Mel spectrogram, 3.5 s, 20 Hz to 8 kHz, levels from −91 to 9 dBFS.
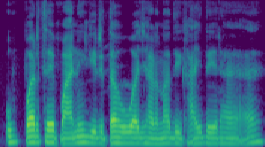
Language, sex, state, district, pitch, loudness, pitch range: Hindi, male, Chhattisgarh, Raipur, 110 Hz, -19 LUFS, 110-125 Hz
